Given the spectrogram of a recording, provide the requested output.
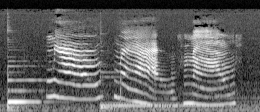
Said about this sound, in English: Heard some meowing. What is that? Thought Lily.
